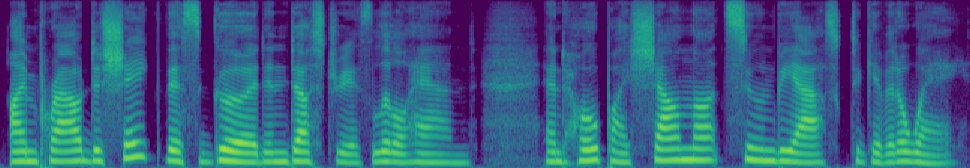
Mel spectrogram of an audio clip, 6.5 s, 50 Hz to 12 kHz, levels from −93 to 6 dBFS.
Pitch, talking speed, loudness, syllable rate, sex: 190 Hz, 195 wpm, -18 LUFS, 4.7 syllables/s, female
